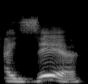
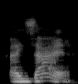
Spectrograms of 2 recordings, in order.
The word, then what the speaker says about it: Isaiah: interesting you say Isaiah the Americans say Isaiah and the English says Isaiah so it is interesting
